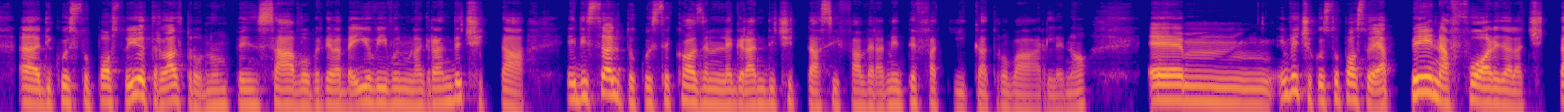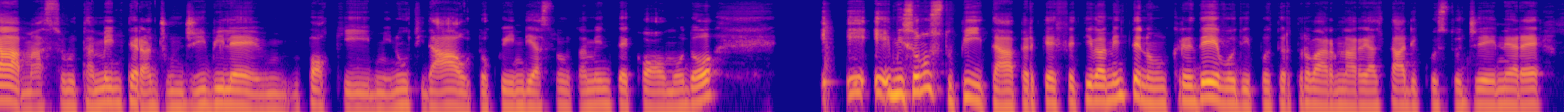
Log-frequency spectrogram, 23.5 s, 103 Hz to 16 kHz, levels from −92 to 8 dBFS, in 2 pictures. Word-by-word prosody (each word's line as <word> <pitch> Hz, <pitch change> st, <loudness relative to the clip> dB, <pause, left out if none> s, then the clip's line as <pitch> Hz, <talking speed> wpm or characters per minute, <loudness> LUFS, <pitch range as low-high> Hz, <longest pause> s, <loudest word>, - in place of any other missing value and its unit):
uhm, 155 Hz, -3 st, +5 dB
di 150 Hz, -, -5 dB
questo 160 Hz, 0 st, -3 dB
posto 165 Hz, -1 st, +1 dB
io 230 Hz, -, +8 dB
tra -, -, -6 dB
l'altro 165 Hz, -5 st, +1 dB
non 140 Hz, +3 st, -7 dB
pensavo, 140 Hz, 0 st, 0 dB
perché 145 Hz, +1 st, -4 dB
vabbè 140 Hz, -1 st, 0 dB
io 160 Hz, -, +1 dB
vivo 150 Hz, -1 st, -2 dB
in 150 Hz, -, -3 dB
una 140 Hz, -1 st, -4 dB
grande 150 Hz, +5 st, -1 dB
città 135 Hz, -9 st, -3 dB, 0.3 s
e 190 Hz, -, +1 dB
di 205 Hz, +2 st, +1 dB
solito 220 Hz, -, +4 dB
queste 155 Hz, +3 st, -5 dB
cose 160 Hz, -2 st, 0 dB
nelle 140 Hz, -1 st, -2 dB
grandi 145 Hz, 0 st, -1 dB
città 130 Hz, 0 st, -4 dB
si 140 Hz, +2 st, -7 dB
fa 135 Hz, 0 st, -6 dB
veramente 135 Hz, +3 st, -5 dB
fatica 130 Hz, -4 st, -9 dB
a -, -, -9 dB
trovarle, 115 Hz, -2 st, -9 dB
no? 135 Hz, +4 st, -9 dB, 0.4 s
Ehm, 165 Hz, -5 st, +3 dB
invece 245 Hz, +4 st, +1 dB
questo 175 Hz, +2 st, -3 dB
posto 185 Hz, -2 st, +2 dB
è -, -, +5 dB
appena 235 Hz, -2 st, +7 dB
fuori 160 Hz, -5 st, +4 dB
dalla 135 Hz, -3 st, -2 dB
città, 175 Hz, +6 st, +3 dB
ma 125 Hz, 0 st, -7 dB
assolutamente 140 Hz, +3 st, -5 dB
raggiungibile 135 Hz, +2 st, -1 dB
in 115 Hz, 0 st, -9 dB
pochi 120 Hz, 0 st, -7 dB
minuti 125 Hz, +4 st, -8 dB
d'auto. 125 Hz, -2 st, -1 dB
Quindi 135 Hz, +1 st, -4 dB
assolutamente 135 Hz, +2 st, -7 dB
comodo, 135 Hz, -, 0 dB, 1.0 s
e -, -, -1 dB
e -, -, +3 dB
mi 235 Hz, 0 st, +6 dB
sono 255 Hz, +6 st, +5 dB
stupita 170 Hz, -, -1 dB
perché 145 Hz, +3 st, -3 dB
effettivamente 175 Hz, +7 st, +1 dB
non 155 Hz, -4 st, -3 dB
credevo 170 Hz, -1 st, +5 dB
di 140 Hz, -1 st, -6 dB
poter 140 Hz, 0 st, -9 dB
trovare 140 Hz, -1 st, -4 dB
una 135 Hz, -1 st, -5 dB
realtà 135 Hz, +1 st, -3 dB
di 140 Hz, 0 st, -9 dB
questo 140 Hz, 0 st, -9 dB
genere, 145 Hz, 0 st, -1 dB
145 Hz, 175 wpm, -22 LUFS, 135-160 Hz, 1.0 s, io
